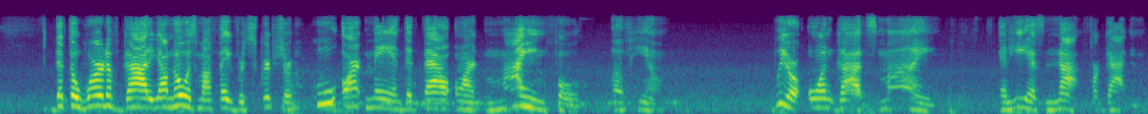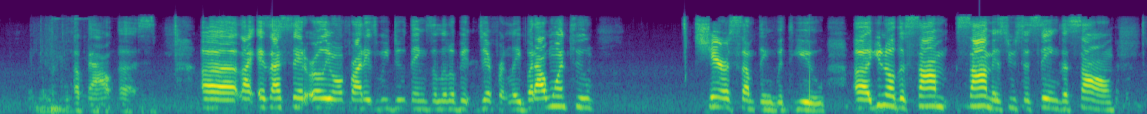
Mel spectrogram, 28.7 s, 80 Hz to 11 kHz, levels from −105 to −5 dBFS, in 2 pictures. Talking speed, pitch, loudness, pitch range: 140 wpm, 200 Hz, -17 LUFS, 175-225 Hz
